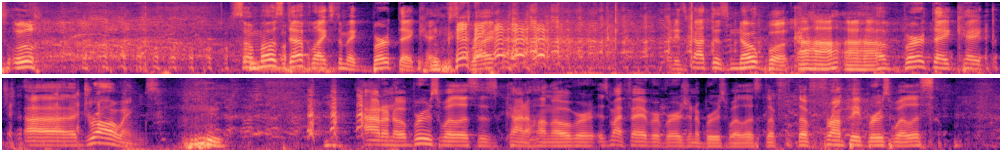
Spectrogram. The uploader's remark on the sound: Live from the Cap City Comedy Club in Austin. Apologies for the tech issues!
